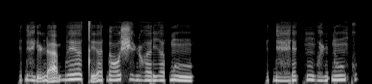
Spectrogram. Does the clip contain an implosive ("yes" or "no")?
yes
